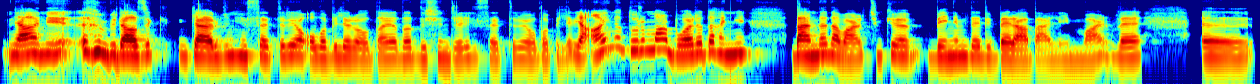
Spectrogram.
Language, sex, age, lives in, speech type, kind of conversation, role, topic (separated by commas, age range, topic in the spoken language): Turkish, female, 20-24, Poland, conversation, unstructured, none, Birlikte geleceği planlamak sana ne hissettiriyor?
